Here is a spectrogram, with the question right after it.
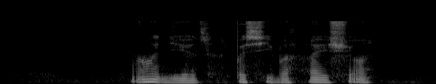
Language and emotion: Russian, sad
